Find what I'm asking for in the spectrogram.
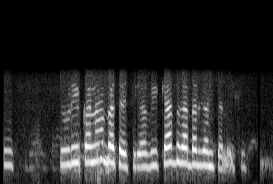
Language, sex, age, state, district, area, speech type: Maithili, male, 30-45, Bihar, Araria, rural, conversation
